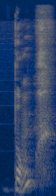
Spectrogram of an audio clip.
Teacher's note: the O and N make one vowel sound, which is nasalized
